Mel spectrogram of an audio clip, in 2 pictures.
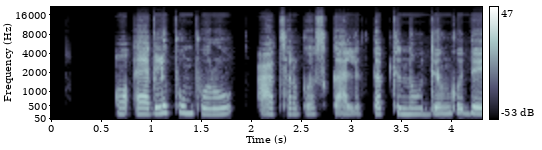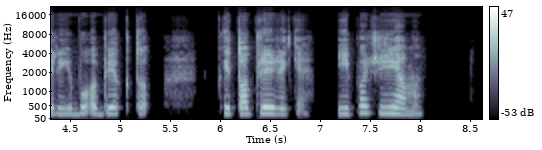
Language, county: Lithuanian, Klaipėda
